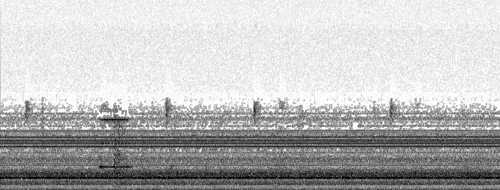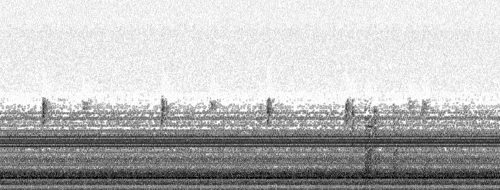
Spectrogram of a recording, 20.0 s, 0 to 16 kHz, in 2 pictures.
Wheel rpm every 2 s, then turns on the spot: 0, 0, 0, 0, 0, 0, 0, 0, 0, 0.
none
